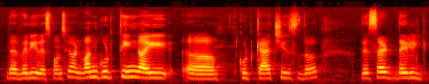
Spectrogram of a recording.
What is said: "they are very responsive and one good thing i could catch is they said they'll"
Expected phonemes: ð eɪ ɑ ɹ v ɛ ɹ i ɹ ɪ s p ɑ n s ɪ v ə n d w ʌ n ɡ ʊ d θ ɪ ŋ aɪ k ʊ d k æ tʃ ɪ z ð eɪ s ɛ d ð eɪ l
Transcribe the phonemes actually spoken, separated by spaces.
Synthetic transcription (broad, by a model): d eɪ ɑ ɹ v ɛ ɹ i ɹ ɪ s p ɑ n s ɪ b ə n d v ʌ n ɡ ʊ d t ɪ ŋ aɪ k ʊ d k æ tʃ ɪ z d eɪ s ɛ d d eɪ l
